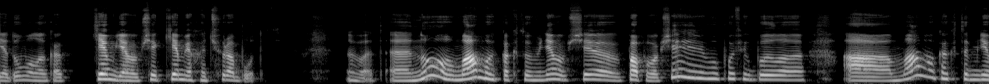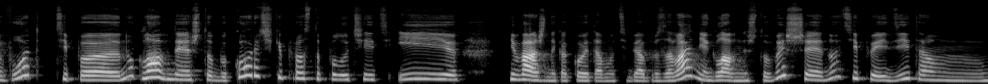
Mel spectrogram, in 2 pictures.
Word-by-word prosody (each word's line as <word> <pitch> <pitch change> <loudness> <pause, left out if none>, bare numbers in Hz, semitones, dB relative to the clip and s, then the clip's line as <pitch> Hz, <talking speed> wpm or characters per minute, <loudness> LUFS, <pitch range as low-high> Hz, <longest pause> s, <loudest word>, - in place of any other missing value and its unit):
я 170 - -3
думала, 185 -1 -6
как 160 -1 -8 0.2
кем 240 -2 +6
я 185 -3 +3
вообще, 170 +6 -2
кем 230 +2 +1
я 200 - 0
хочу 190 +1 -9
работать, 200 - -6 0.6
э, 190 - -8
вот. 150 - -10
Э, 175 0 -2
но 315 - +1
мама 245 +3 +7
как-то 210 0 -4
у - - -5
меня, 205 +5 -1
вообще 210 -4 -2
папа 210 -5 +4
вообще 310 - -2
ему 265 -2 -2
пофиг 255 -3 -6
было, 215 -2 -2 0.3
а 175 -2 +4
мама 315 - 0
как-то 255 -3 -4
мне 220 0 -1
вот, 310 - -3
типа: 205 - +3
"Ну, 390 - -4
главное, 270 - +4
чтобы 205 -5 -7
корочки 395 - -1
просто 275 -4 -4
получить, 225 -1 -7
и 245 -2 -2 0.5
неважно, 200 -8 +6
какое 175 0 -4
там 160 -1 -7
у - - -10
тебя 170 0 -7
образование, 175 - +1
главное, 180 -2 +2
что 175 +1 -10
высшее", 245 - -1
ну, 285 - -7
типа 275 - -3
иди, 200 +10 -4
там 185 -8 -7
215 Hz, 150 wpm, -21 LUFS, 180-255 Hz, 0.6 s, мама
